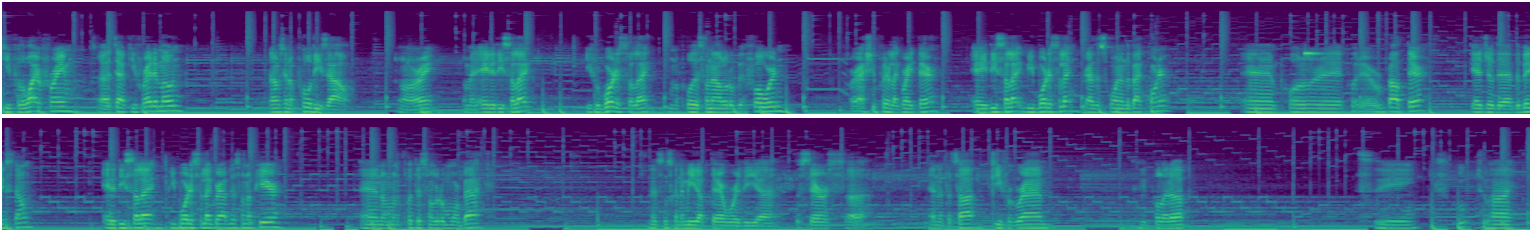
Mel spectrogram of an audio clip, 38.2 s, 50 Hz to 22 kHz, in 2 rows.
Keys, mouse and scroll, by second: 2.1 Tab, 2.8-3.3 scroll up 2, 6.2 a, 7.1 b, 8.8 click, 11.6 click, 12.3 a, 12.8 b, 14.4 click, 20.2 a, 21.0 b, 22.7 click, 25.1 click, 29.2 a, 29.5 b, 31.4 g.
